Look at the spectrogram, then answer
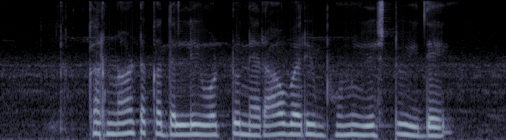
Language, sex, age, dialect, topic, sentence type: Kannada, female, 18-24, Central, agriculture, question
